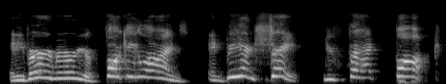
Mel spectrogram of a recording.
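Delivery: high, loud berating yell; mock yelling. Director yelling at Vin as he skulks away, mock yell. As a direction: scream it after him, hammed-up. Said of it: "yelling at him, berating him".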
